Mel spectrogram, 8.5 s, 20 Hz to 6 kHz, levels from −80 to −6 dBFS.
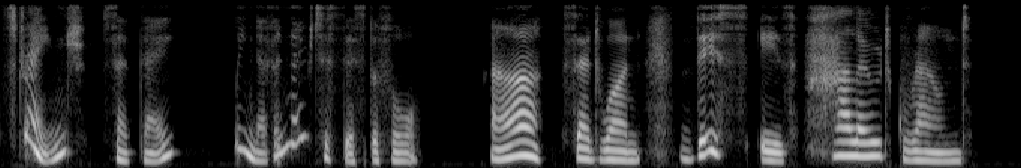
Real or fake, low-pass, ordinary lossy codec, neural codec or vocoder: fake; 5.4 kHz; AAC, 48 kbps; autoencoder, 48 kHz, 32 numbers a frame, DAC-VAE, trained on Japanese speech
